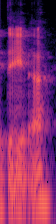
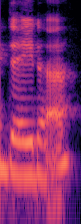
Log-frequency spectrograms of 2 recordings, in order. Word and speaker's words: data: not I say data I say data it's not data actually I definitely said that I definitely changed it up I think I'm more on the either either data data I prefer data I think how we say Ben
